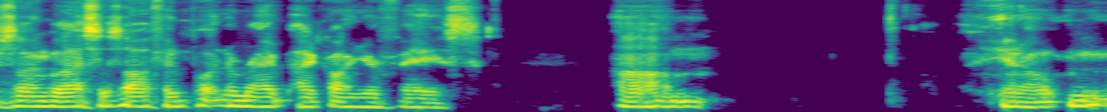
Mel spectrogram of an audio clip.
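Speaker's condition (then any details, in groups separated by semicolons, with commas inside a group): ALS; expects to lose voice very soon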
